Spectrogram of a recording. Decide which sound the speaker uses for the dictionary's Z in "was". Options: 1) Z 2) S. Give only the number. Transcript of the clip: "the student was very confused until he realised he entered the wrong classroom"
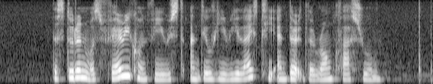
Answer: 1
